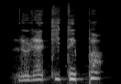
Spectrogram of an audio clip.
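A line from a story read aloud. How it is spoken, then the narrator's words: Murmuring. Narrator (French): murmura Madame de Berle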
